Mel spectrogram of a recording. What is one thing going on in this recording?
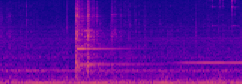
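A metal pot clanks loudly and rings on.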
